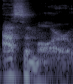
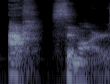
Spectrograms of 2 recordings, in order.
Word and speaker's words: Aasimar: we're GNA talk about the asamar or Asmar it depends on who you ask the brand new books uh pronounces it ASMR so we're going to go with that the ASMR are effectively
